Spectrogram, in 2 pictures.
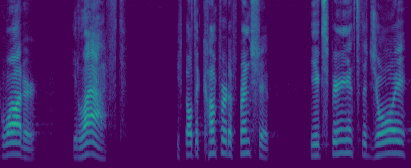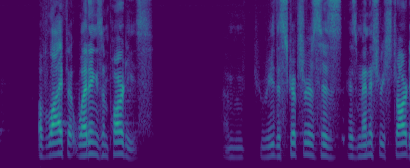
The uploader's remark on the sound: Sermon Audio from our Worship service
